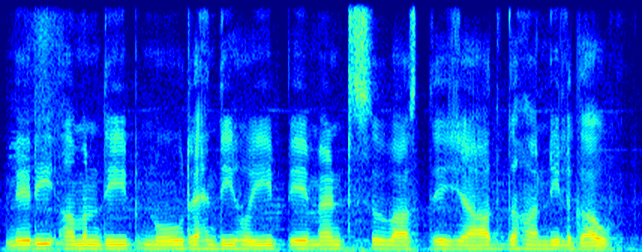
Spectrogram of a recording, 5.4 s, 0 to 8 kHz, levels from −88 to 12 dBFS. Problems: constant background noise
